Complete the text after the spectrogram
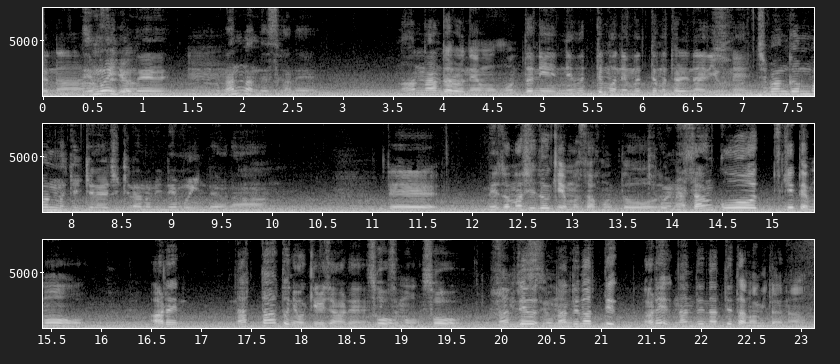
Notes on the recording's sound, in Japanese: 早朝ドライブで、無駄なはなし。今回は初となる早朝収録。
